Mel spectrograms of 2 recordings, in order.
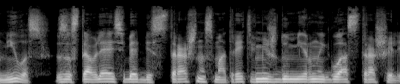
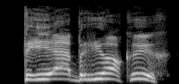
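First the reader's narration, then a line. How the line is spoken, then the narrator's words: Shout. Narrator (Russian): закричал Милос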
